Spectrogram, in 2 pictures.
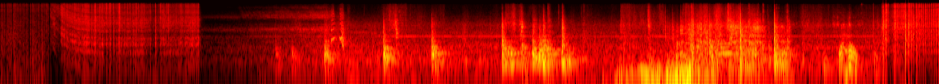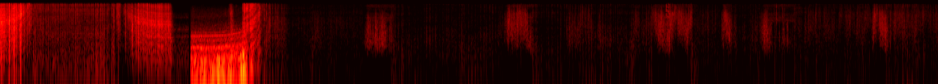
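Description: MIG welding arc running on aluminium tube seams, crackling and buzzing in welding runs that stop and start. After about twenty seconds it drops to near quiet with only faint ticks.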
